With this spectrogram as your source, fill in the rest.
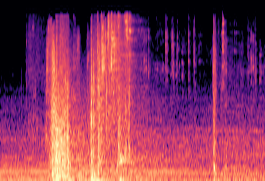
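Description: A heavy body thumps onto a hard floor.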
